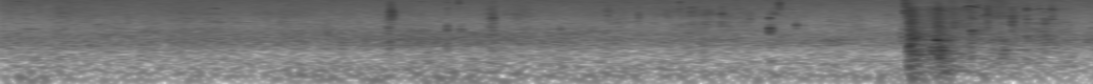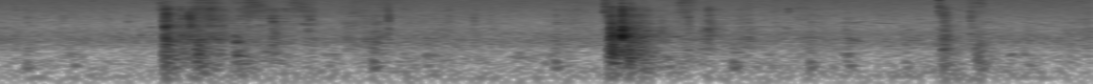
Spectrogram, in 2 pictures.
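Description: Lowrider hydraulic suspension being let down: three sharp clunks, about two seconds apart, the last the loudest, over a faint steady background.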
